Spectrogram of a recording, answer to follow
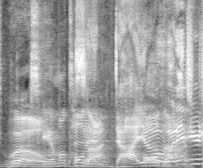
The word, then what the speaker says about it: Zendaya: worked with Usher, Zendaya, Wow. Whoa. Lewis Hamilton. Hold on. Zendaya?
